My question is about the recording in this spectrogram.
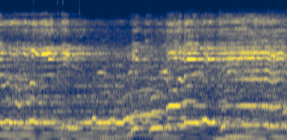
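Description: A woman singing a melody with gliding, ornamented phrases over a live band of keyboard, electric guitar and drums, amplified through a PA.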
